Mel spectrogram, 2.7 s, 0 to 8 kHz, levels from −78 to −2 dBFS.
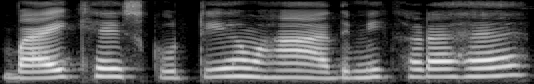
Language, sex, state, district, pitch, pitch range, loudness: Hindi, female, Jharkhand, Ranchi, 265 Hz, 240-280 Hz, -15 LUFS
